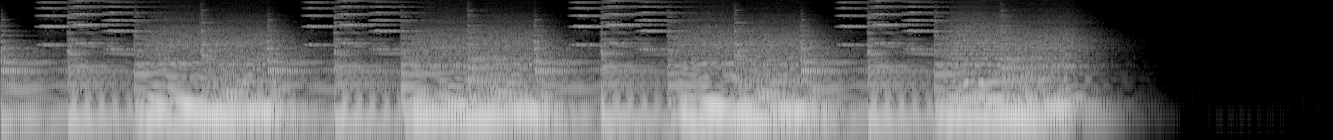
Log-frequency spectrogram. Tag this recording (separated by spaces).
credits digital simple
